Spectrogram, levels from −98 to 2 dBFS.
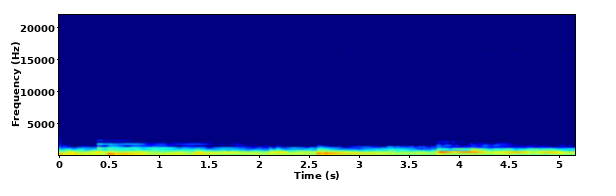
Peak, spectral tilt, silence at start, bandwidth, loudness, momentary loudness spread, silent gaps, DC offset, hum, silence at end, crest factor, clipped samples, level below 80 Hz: -14 dBFS; -13.5 dB/octave; 0 s; 1.9 kHz; -31 LUFS; 12 LU; none; under 0.1%; none; 0 s; 16 dB; under 0.1%; -52 dBFS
